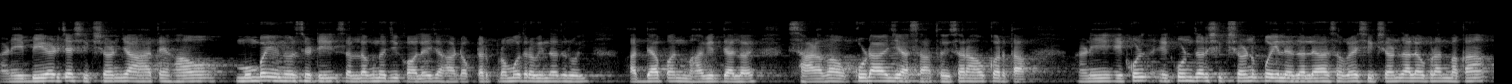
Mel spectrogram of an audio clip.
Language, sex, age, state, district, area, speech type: Goan Konkani, male, 18-30, Goa, Bardez, urban, spontaneous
